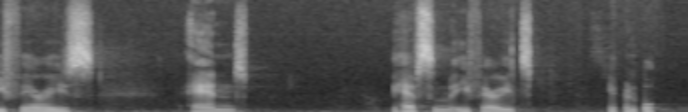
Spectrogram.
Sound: audio cutting out

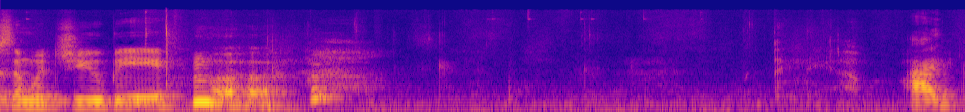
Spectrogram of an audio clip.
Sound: chuckles

